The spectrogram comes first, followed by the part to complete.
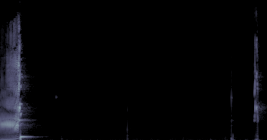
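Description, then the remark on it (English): A real cork is pulled from a bottle of apple-scented whiskey with a single loud, hollow pop, followed by near silence and then a couple of faint clinks and light taps. “Has a real cork, which I always appreciate.”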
